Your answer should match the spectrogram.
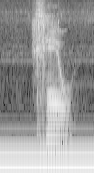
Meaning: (noun) yawn; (verb) inflection of geeuwen: 1. first-person singular present indicative 2. second-person singular present indicative 3. imperative
- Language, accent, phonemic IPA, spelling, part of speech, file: Dutch, Netherlands, /ɣeːu̯/, geeuw, noun / verb, Nl-geeuw.ogg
